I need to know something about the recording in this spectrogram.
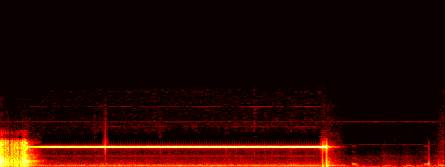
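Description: A steady, high-pitched electronic tone on a telephone line, one unchanging pitch held for about three seconds, then cut off with a click.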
